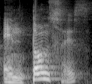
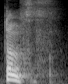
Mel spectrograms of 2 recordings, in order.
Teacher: En consecuencia, en habla rápida, los hablantes suelen pronunciar tons. La primera sílaba, en, de menor valor, se elimina. La segunda, ton, de mucho valor, se mantiene, y la tercera, ses, de poco valor, se pronuncia sin vocal.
